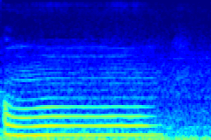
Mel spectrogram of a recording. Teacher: और फिर हमारा लास्ट है प्लुत स्वर। यहां पे तीन या फिर तीन से ज्यादा मात्रा का समय लगता है।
